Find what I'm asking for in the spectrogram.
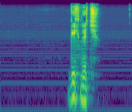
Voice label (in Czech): "gichnyc", nářečí Po našimu; Chrstnout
